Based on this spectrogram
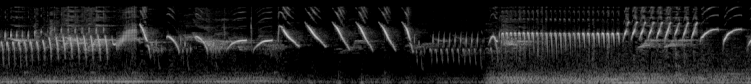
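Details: Canary in breeding condition, fiercer when hearing other birds: fast buzzy rattling trill, then a run of loud arching downslurred whistles about four per second, a short silence, and another high rapid trill with sweeping notes.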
